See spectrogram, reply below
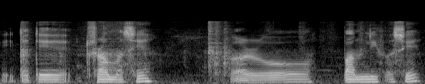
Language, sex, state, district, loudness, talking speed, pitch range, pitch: Nagamese, male, Nagaland, Dimapur, -20 LUFS, 100 wpm, 110-125 Hz, 115 Hz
